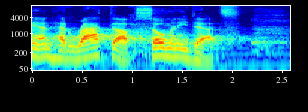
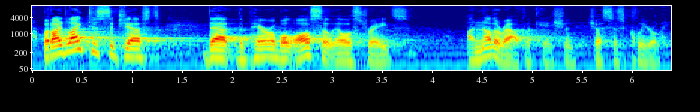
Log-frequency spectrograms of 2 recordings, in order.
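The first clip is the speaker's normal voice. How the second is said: ordinary talk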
